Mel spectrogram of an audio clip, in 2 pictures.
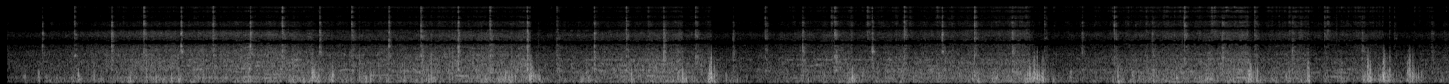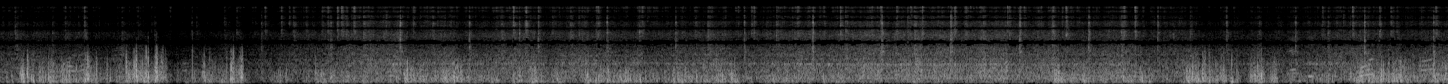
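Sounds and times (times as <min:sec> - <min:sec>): regular mechanical ticking: 0:00.1 - 0:28.9
tractor engine running: 0:00.1 - 0:28.9
gristmill grinding grain: 0:00.2 - 0:28.9.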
